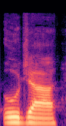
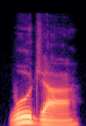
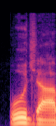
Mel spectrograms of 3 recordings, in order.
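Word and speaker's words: wedja: saneb that middle word ujja is really wuja they don't people don't pronounce the w wooja but is a status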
